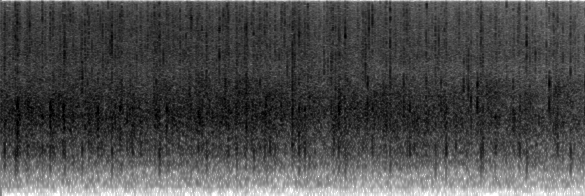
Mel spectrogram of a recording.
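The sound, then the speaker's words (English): A large audience at a church service claps steadily and densely for several seconds as a hand clap of praise to God, a continuous wash of applause with no individual voices standing out. “Give God a hand clap of praise.”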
